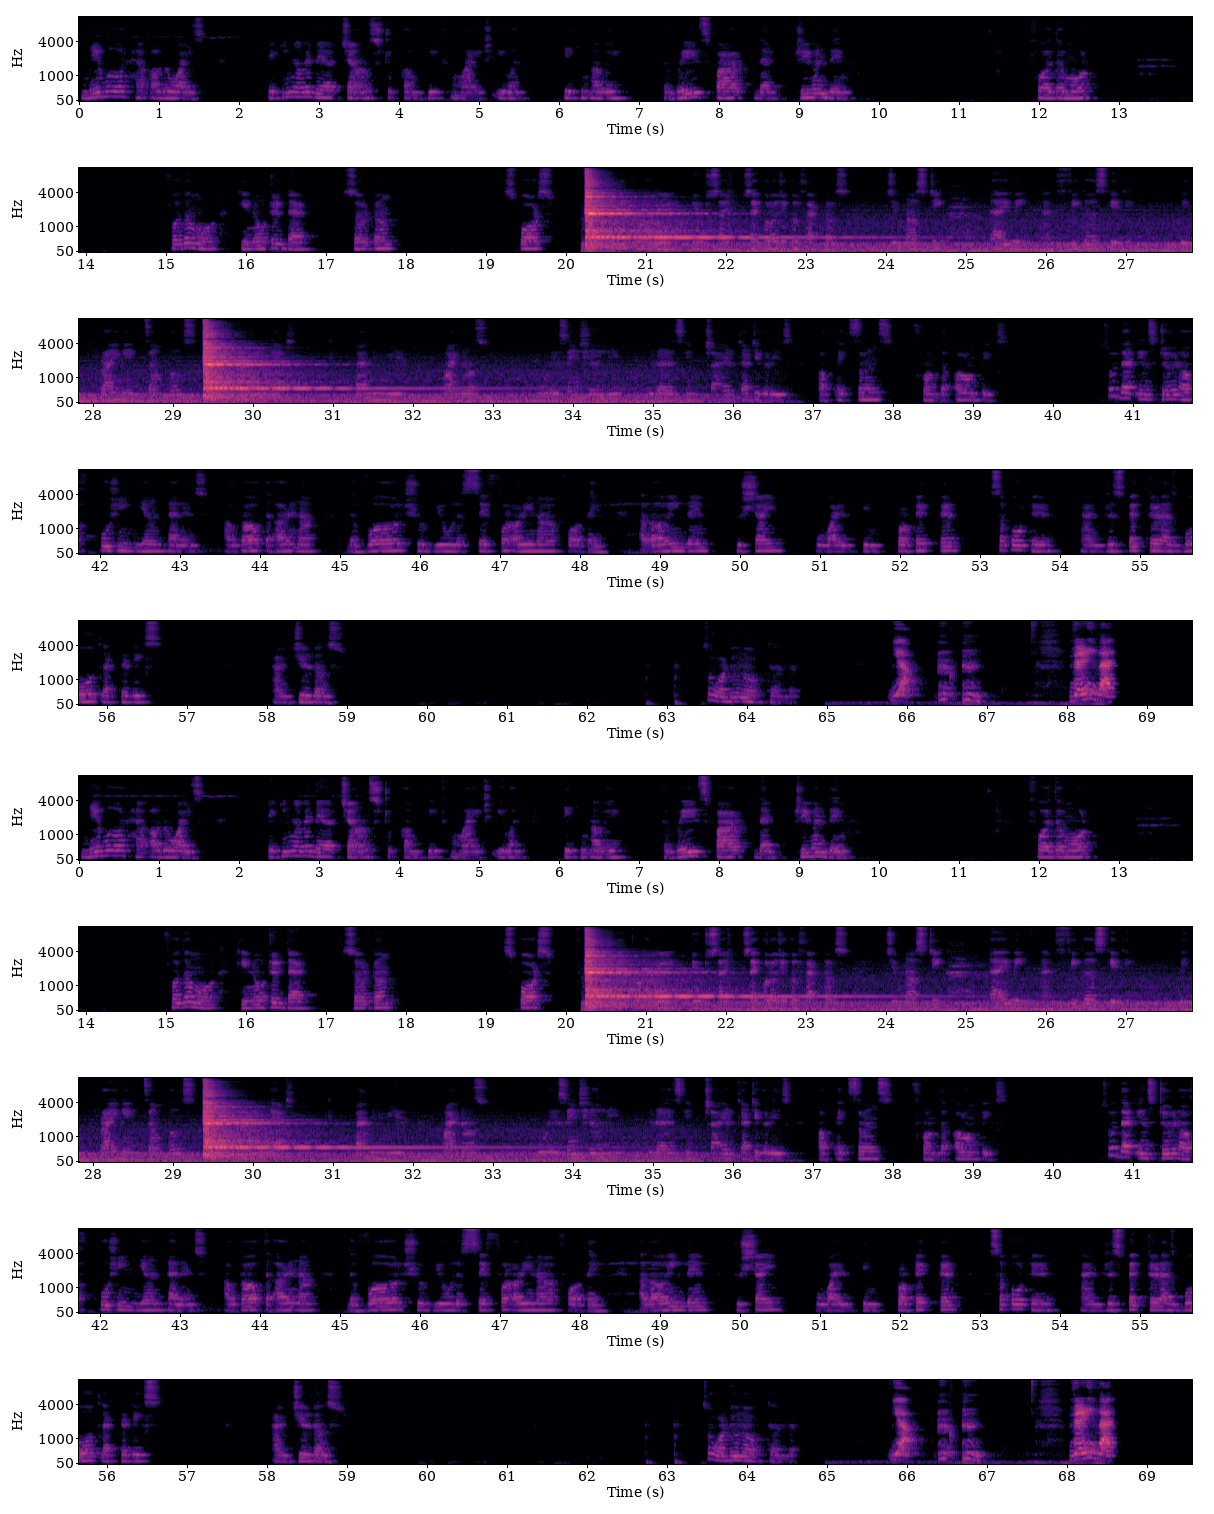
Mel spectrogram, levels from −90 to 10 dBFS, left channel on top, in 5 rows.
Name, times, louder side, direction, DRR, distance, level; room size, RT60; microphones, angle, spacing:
voice 1, 0.0-1.9 2.3-5.6 6.0-6.8 7.3-9.7 11.9-12.7 13.2-13.7 15.1-16.8 17.2-17.9 19.2-19.8 20.6-27.2 27.6-29.2 29.8-30.5 31.1-31.9 32.3-32.9 33.5-34.6 34.9-36.7 37.1-38.0 38.4-39.4 40.7-44.7 45.1-49.6 49.9-50.5 50.9-52.7 53.1-54.0 54.2-56.6 58.1-58.9 63.4-64.6, right 1 dB, 50° right, 3.4 m, -48 dB
sound 1, 20.2-36.3, left 2 dB, 5° left, 1.8 m, -35 dB
voice 2, 65.8-67.0 67.6-68.5, right 1 dB, 20° right, 2.9 m, -37 dB
8.3 x 6.6 x 2.3 m
head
